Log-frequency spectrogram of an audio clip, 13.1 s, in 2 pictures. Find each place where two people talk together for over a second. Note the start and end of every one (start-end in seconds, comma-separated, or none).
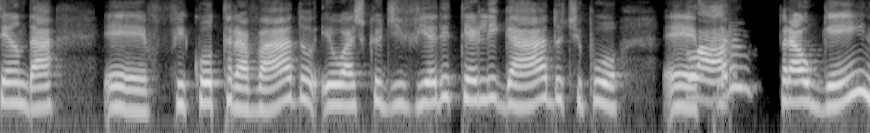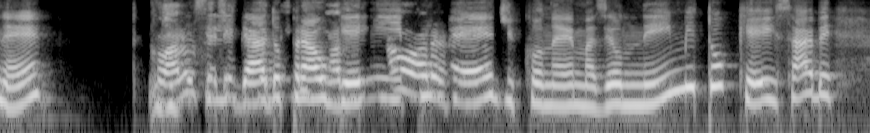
7.7-10.0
